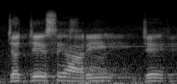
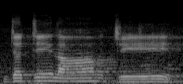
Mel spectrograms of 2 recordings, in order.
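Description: First: ਜੇ said short, like ਜਿ; sihari sound. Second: ਜੇ said with a long drawn e; lam sound. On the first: Teacher showing ਜੇ with sihari, not with lam. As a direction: clip ਜੇ to a short i vowel. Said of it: "ਇਸ ਦਾ ਉਚਾਰਨ ਜੇ ਨਾ ਬਣੇ". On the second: Teacher showing the wrong ਜੇ with lam. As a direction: stretch ਜੇ into a full long e. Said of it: "ਲਾਮ ਨਾਲ ਨਹੀਂ ਹੋਣਾ ਚਾਹੀਦਾ". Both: Shown as a demonstration.

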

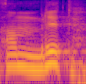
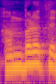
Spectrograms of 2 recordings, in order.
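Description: First: ਅੰਮ੍ਰਿਤ said "amrit", r joined to m; half r straight after the m in ਅੰਮ੍ਰਿਤ; correct pronunciation demo. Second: ਅੰਮ੍ਰਿਤ said "ambarat", with an added b; ਅੰਮ੍ਰਿਤ with b and a full r syllable; wrong pronunciation demo. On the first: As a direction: say ਅੰਮ੍ਰਿਤ as am-rit, no b. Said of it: "ਮੰਮੇ ਨਾਲ". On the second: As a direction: break ਅੰਮ੍ਰਿਤ into am-ba-rat. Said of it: "ਅੰਮ੍ਰਿਤ ਨਹੀਂ ਕਹਿਣਾ, ਮੰਮੇ ਨਾਲ". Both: Shown as a demonstration.

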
